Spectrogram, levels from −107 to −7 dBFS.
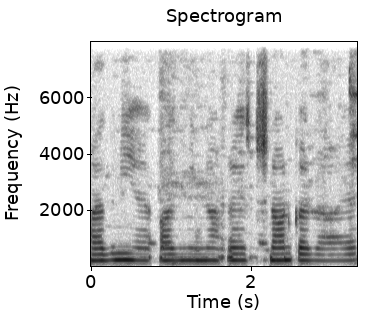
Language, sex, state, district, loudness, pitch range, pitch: Hindi, female, Bihar, Kishanganj, -26 LUFS, 215-225 Hz, 220 Hz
